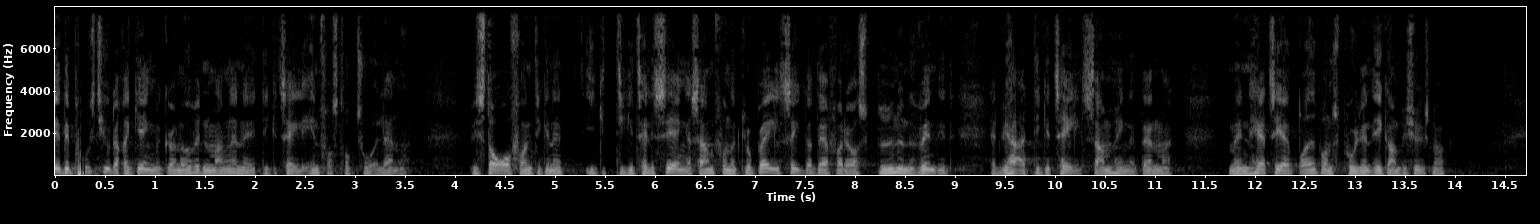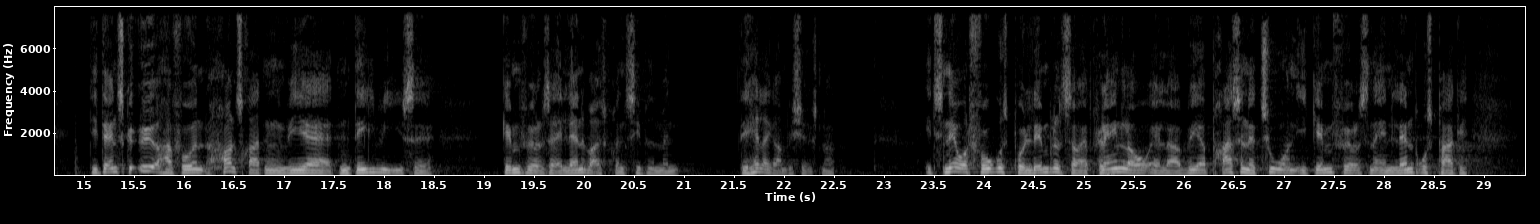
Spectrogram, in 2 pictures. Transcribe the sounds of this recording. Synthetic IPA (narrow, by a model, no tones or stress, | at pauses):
eɐd̥e̝pʰosi̥t͡sʰiʊd̥æʁɛɡ̥e̝ɐ̰eŋ̩ʋe̝ɡ̥ɶːɐnɔðˠʋe̝d̥enmɑ̈ŋlənəd̥iɡ̥it͡sʰɛ̰ːləe̝nfʁɑ̈sd̥ʁuɡ̥̚t͡sʰuɐ̰ilæn̰ð̞̩ˠ | ʋisd̥ɒ̰ːɒ̰ʊ̰ɐfɒ̽en | d̥iɡ̥it͡sʰælise̝̰ɐe̝ŋæsɑ̈mfɔ̽n̰ð̩ˠɡ̥lo̝b̥ɛ̰ːld̥se̝̰ːd̥ɒ̽d̥æɐ̰fɒ̽æɐɾ̥eɒ̽sə̥b̥yð̞ˠnənøð̞ˠʋen̰d̥id̥ædʋihɑ̈e̝d̥iɡ̥it͡sʰɛ̰ːl̥sɑ̈mm̩heŋ̰n̩æd̥ænmɑ̈ːɡ̥ | menɦeɐ̰t͡sʰe̝læɐb̥ʁɛðˠb̥ɒ̽nspʰuljəne̝ɡ̥əɑ̈mb̥iɕø̰ːsnɒ̽ɡ̥ | d̥id̥ænsɡ̥əʔø̰ːɐɦɑ̈fɔ̽ːð̩ˠenhɒ̽n̰sʁɑ̈d̥ne̝ŋʋiæd̥end̥e̝ːlʋḭːsə | ɡ̥emm̩føɐlsəælænəʋɑ̈ɪspʰʁinsib̥ð̞̩ˠmen | d̥e̝æɐɦelɐe̝ɡ̥əɑ̈mb̥iɕø̰ːsd̥nɒ̽ɡ̥ | e̝d̥sneʊ̰d̥fo̝ːkʰuspʰɒ̽lemb̥l̩sɐæpʰlɛ̰ːnlɒʊ̰elɐʋe̝æpʰʁasənæt͡sʰṵːɐniɡ̥emm̩føɐlsn̩æe̝nlænb̥ʁuspʰɑ̈ɡ̥ə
